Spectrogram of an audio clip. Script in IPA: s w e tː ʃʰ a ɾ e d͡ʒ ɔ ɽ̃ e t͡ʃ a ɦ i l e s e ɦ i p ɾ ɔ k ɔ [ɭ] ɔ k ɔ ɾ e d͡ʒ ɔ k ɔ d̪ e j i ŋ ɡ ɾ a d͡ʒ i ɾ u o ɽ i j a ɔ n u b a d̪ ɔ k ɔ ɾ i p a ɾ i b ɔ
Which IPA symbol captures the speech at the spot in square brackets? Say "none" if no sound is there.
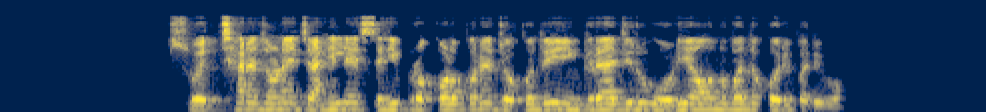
ɭ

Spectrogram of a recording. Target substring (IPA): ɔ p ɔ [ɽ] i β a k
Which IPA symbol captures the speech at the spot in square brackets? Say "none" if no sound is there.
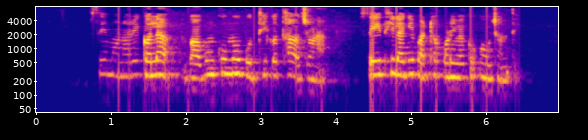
ɽ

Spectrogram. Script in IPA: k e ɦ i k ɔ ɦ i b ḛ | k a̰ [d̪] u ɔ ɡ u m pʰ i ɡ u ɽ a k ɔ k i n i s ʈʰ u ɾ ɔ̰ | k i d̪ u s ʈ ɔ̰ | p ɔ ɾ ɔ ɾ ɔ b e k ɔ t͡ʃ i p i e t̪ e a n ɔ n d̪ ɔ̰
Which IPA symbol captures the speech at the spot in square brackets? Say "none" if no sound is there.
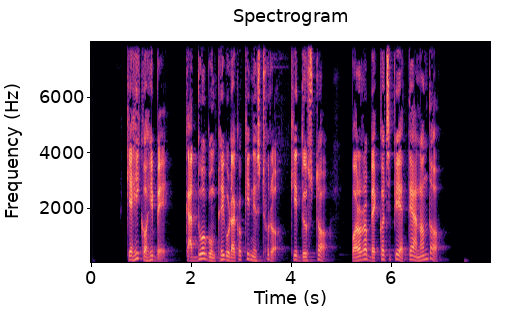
d̪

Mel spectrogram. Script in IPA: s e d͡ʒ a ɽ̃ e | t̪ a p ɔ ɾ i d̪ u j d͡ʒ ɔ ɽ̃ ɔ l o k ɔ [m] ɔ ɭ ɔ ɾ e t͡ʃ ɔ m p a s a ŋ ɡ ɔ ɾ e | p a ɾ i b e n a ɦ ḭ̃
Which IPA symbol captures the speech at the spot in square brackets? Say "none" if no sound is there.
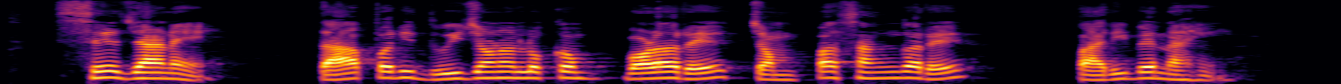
b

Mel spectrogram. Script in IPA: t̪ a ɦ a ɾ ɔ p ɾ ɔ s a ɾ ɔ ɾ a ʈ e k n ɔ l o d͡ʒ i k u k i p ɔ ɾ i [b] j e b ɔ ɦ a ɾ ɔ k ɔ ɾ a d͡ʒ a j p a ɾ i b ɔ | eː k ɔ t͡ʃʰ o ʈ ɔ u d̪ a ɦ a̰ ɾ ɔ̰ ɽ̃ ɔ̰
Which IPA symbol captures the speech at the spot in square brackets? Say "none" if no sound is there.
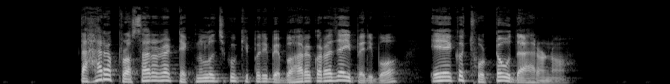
b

